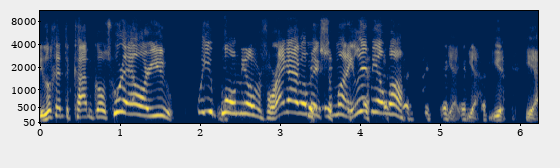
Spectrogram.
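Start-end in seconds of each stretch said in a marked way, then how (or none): 0.9-4.5 acted very high, rude, belligerent rant. Explaining traffic stops, acting out a driver talking to a cop, mock-rude. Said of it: "you're not going to get very far with that attitude".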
